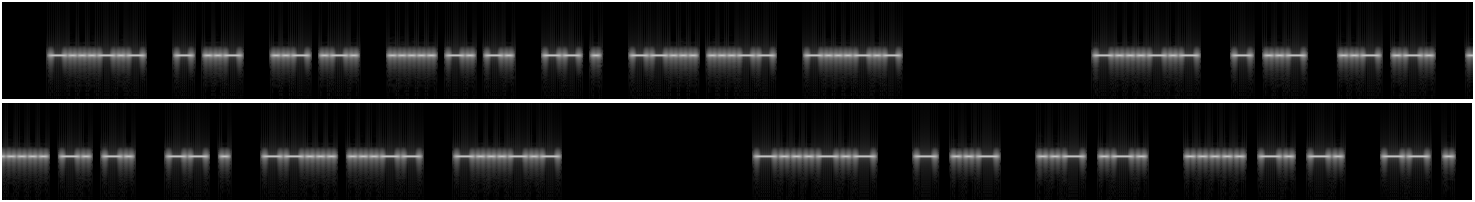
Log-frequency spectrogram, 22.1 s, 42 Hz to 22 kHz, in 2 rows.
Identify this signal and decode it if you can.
Morse code, heard as a keyed tone, about 29 wpm, 700 Hz. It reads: <BK> TU UR 5NN ME 73 <BK> <BK> TU UR 5NN ME 73 <BK> <BK> TU UR 5NN ME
